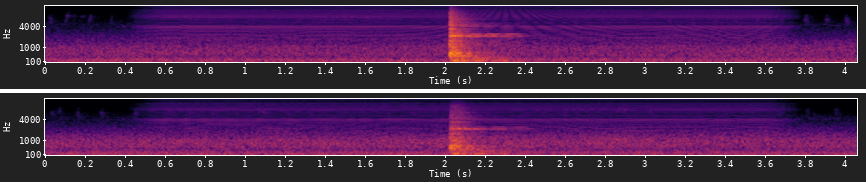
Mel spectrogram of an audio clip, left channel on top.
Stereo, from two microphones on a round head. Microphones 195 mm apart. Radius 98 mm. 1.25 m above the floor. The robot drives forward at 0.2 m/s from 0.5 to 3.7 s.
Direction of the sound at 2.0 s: 80° left.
